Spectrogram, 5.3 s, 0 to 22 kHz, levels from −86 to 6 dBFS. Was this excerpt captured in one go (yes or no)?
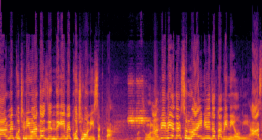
yes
